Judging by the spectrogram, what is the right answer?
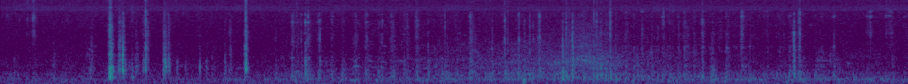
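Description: Faint, scattered clicks and taps of steel puller-kit parts being handled: the threaded extension rods of a bearing separator kit are unscrewed and repositioned on the wheel hub.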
